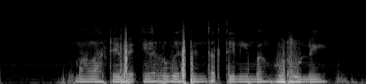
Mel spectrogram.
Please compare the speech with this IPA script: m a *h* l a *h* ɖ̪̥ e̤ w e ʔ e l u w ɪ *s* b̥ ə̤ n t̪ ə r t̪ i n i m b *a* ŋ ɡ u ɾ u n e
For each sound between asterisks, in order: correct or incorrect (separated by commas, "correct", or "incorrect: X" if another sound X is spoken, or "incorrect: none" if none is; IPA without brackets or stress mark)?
incorrect: none, correct, incorrect: h, correct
